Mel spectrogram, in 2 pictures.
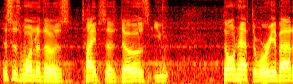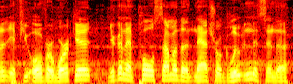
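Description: A man working as a chef instructor, giving a relaxed, explanatory cooking demonstration in an instructional kitchen. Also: fairly high pitch, normal speed. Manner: relaxed, explanatory, with frequent restarts.

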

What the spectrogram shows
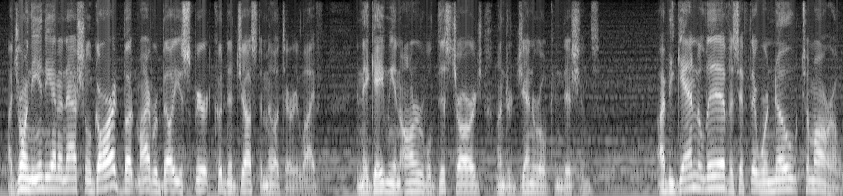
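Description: An actor narrates and leads a dramatised radio testimony, playing a rebellious, hard-drinking young man in a reflective mood. His natural, mid-range voice is animated and slightly mellow at a moderate pace, with faint music behind.

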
